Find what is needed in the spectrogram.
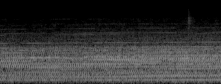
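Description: Audi TCR race car's turbocharged four-cylinder engine under power, heard from inside the cockpit, holding a steady high-revving note.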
